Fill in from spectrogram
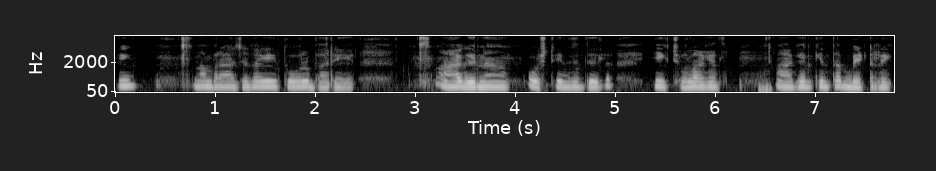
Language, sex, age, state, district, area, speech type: Kannada, female, 18-30, Karnataka, Bidar, urban, spontaneous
